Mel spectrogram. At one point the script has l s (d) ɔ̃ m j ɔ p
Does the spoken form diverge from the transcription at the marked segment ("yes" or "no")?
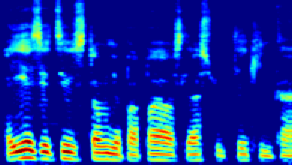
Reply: yes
